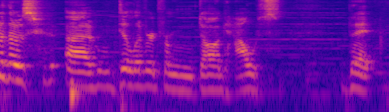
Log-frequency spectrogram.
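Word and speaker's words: Dog Haus: It's Dog House, because it's H-A-U-S.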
